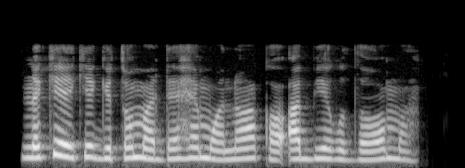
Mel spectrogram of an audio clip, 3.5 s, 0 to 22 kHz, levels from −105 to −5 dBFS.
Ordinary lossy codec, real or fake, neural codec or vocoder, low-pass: none; real; none; 7.2 kHz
